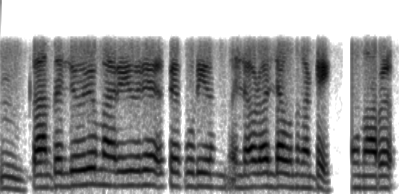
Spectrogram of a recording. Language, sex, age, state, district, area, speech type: Malayalam, female, 45-60, Kerala, Kannur, rural, conversation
